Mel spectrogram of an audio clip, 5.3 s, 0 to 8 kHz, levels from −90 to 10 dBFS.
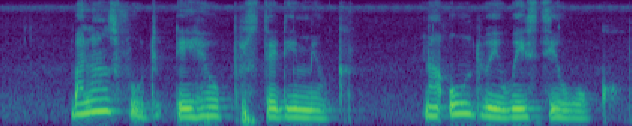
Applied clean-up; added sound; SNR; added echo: none; none; none; none.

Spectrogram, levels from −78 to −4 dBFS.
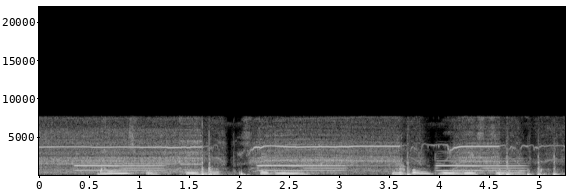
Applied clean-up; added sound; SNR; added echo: none; Wind instrument, woodwind instrument + Drill; 0 dB; none.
